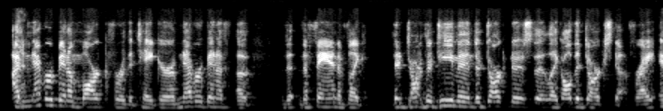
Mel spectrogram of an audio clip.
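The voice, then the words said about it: Choked-up, emotional voice. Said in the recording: “I'm getting a little choked up here.”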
